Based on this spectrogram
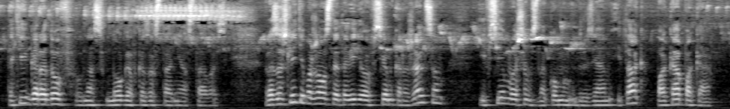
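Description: A man talks at a moderate pace with a fairly high pitch. He has an ordinary speaking voice with ordinary pitch variation. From Kazakhstan, Karazhal. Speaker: YouTube channel host. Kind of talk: casual address to viewers; reading poetry aloud.

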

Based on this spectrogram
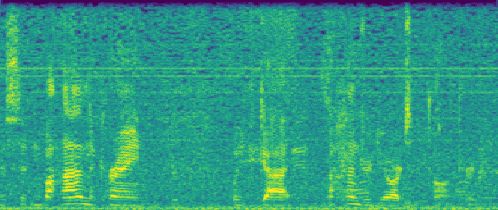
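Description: Loud noise fills the background. The talking proceeds at moderate speed. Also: man. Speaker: wind energy instructor. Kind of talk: interview answer. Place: open country.

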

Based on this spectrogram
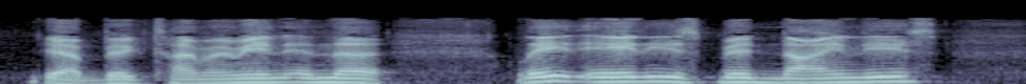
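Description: This man has an unremarkable speaking voice with a fairly high pitch. He talks at a moderate pace against a quiet background. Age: 40s. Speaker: auto repair shop owner and radio co-host; radio co-host. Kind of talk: call-in radio show. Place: studio.

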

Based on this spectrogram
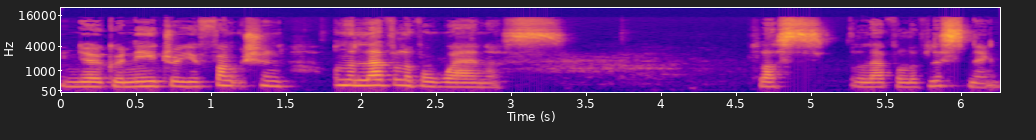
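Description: A woman's dark, mellow tone at a moderate pace, fairly even in intonation, broken by long, frequent pauses. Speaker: yoga teacher. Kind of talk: guided meditation. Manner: gentle, soft-spoken instructive cues. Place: home room.

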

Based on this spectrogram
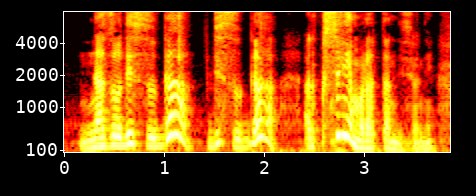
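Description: A man speaks against a quiet background. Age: 30s. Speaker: YouTuber; vlogger. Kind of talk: casual vlog monologue. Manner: halting, many fillers. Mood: concerned but chatty. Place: home room. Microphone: phone near.

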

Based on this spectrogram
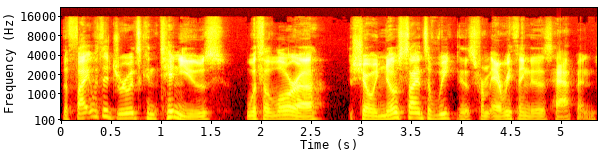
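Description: A man's bright, sharp-toned voice, fairly quick with ordinary pitch variation, over a quiet background. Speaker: recap host. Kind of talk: episode recap narration. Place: home room. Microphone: studio mic.

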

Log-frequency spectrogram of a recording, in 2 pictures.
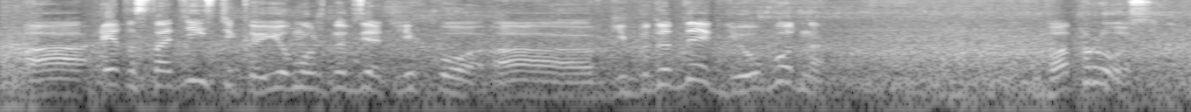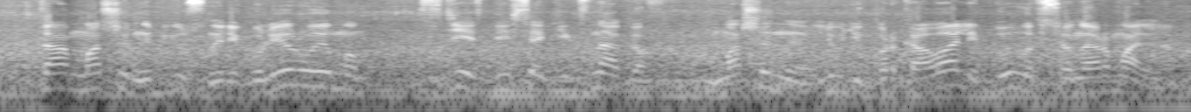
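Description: Loud background noise surrounds a man who speaks with long, frequent pauses. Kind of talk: interview answer. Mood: indignant, arguing a point. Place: street. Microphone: phone near.

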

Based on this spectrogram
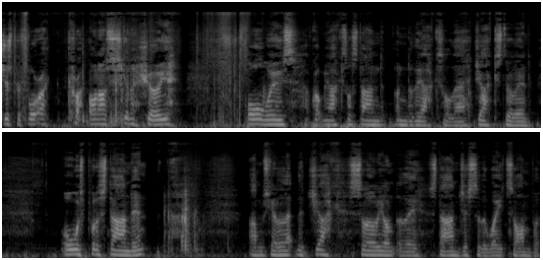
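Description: Light background noise sits behind a man who speaks at a moderate pace with fairly even intonation and long, frequent pauses. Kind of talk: tutorial. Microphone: phone near.

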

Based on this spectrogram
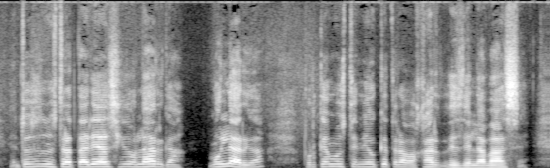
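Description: A woman with a dark, mellow tone and fairly even intonation, dry sound with no echo, quiet background. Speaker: dancer and choreographer, dance company director; guest. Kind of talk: interview conversation. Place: studio. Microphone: lapel.

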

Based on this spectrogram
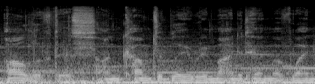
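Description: Through loud background noise, a man talks at a moderate pace. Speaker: narrator. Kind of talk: book trailer narration.

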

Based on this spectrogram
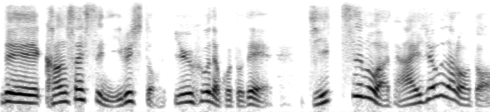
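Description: A man talks at a moderate pace in a high voice with very wide pitch swings. The sound is dry with no echo, against a quiet background. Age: 50s. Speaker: corporate internal auditor; interviewee. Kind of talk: interview. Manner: formal. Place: home room. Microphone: video call.

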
